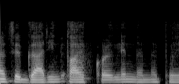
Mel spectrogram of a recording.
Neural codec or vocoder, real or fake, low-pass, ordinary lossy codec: codec, 16 kHz, 0.5 kbps, X-Codec, HuBERT features, trained on balanced general audio; fake; none; none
